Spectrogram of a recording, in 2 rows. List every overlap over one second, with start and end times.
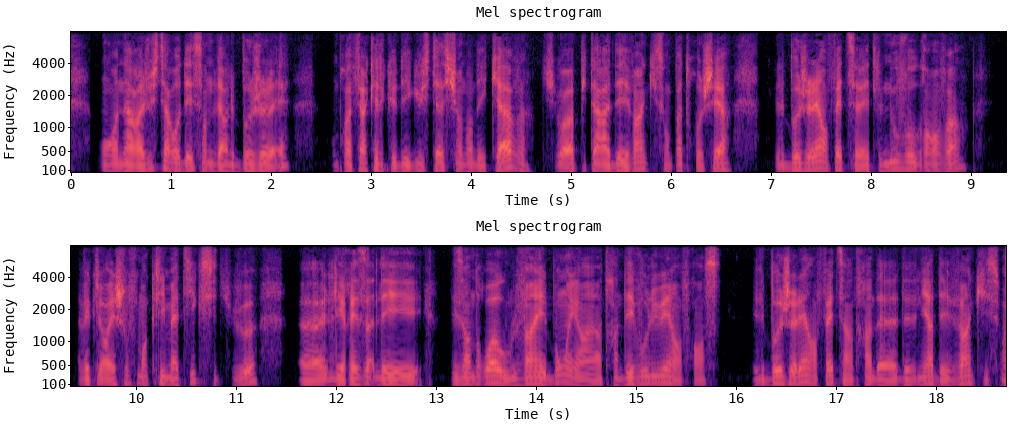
none

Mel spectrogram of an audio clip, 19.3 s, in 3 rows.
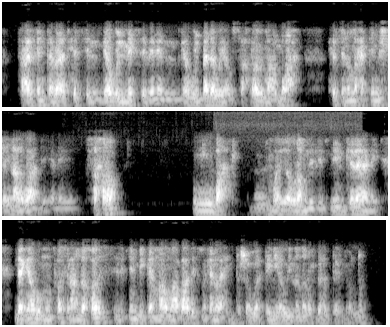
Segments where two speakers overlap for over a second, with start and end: none

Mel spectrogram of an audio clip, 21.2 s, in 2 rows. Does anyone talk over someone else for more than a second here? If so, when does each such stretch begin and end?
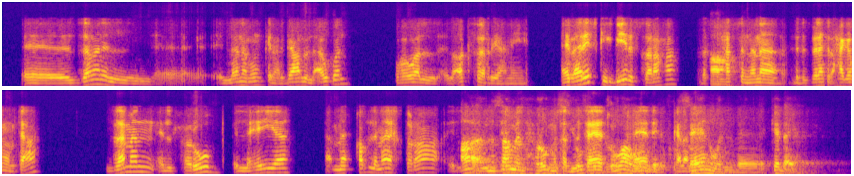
16.4-19.4

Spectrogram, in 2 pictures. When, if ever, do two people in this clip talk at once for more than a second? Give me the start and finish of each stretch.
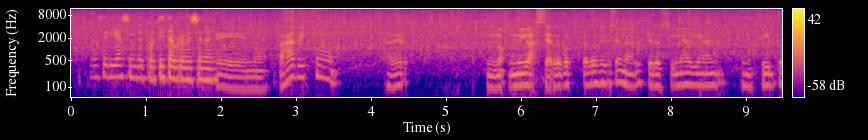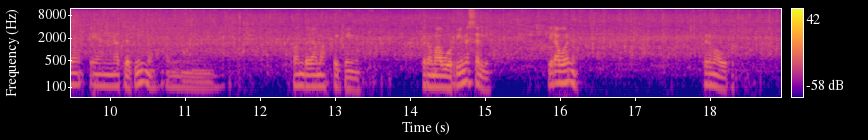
none

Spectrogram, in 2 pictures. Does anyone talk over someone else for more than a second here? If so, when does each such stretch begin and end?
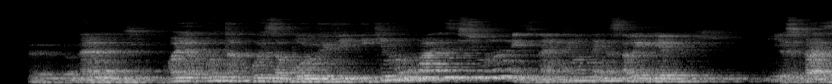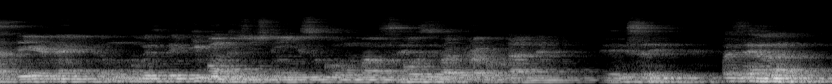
12.0-13.2

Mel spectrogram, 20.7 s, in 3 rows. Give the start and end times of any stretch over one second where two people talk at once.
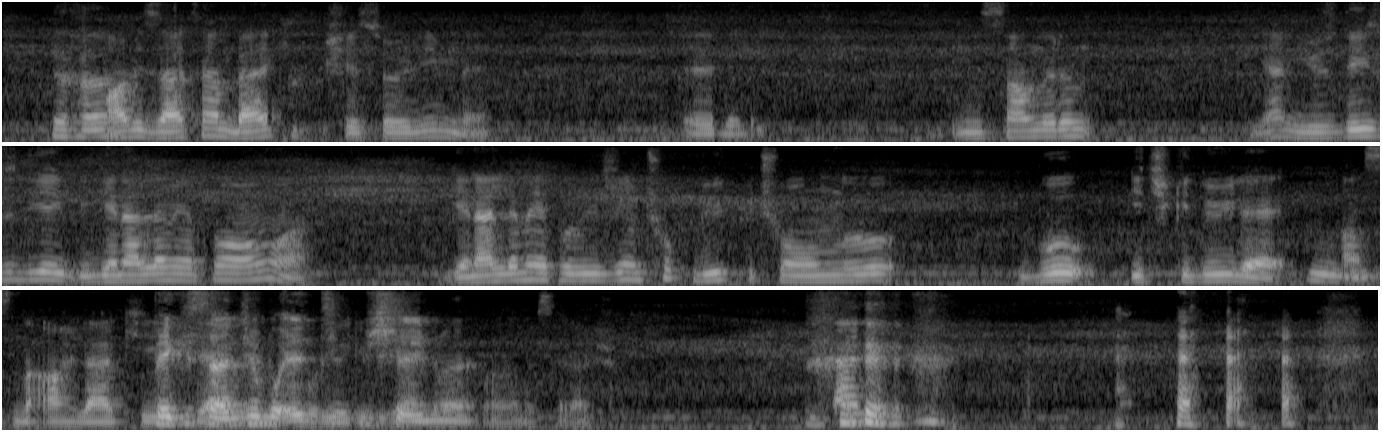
14.5-16.1

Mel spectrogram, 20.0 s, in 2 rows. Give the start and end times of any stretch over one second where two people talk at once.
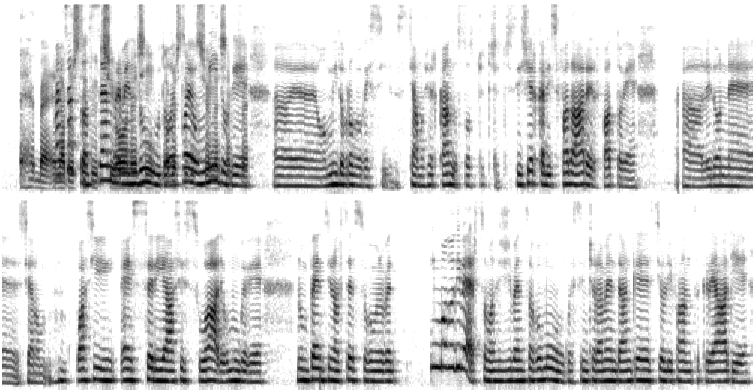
0.7-3.3

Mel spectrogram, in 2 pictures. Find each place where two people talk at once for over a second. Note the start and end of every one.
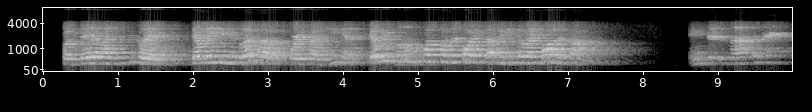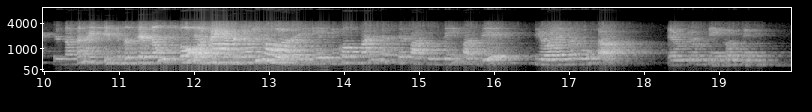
12.0-13.3

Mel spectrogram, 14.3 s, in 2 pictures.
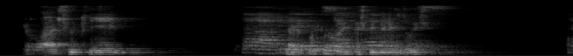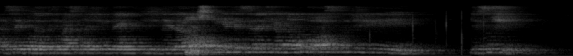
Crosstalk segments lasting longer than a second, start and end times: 3.6-5.2

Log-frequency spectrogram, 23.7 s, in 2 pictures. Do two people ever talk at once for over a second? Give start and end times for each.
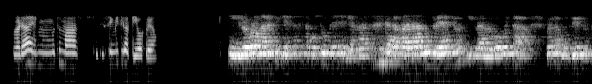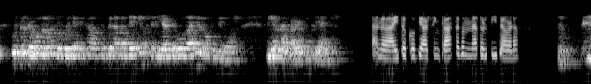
none

